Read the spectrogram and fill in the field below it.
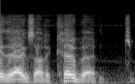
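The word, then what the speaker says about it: Cockburn: I should say that Alexander Coburn, to pronounce his name correctly, is a very valued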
